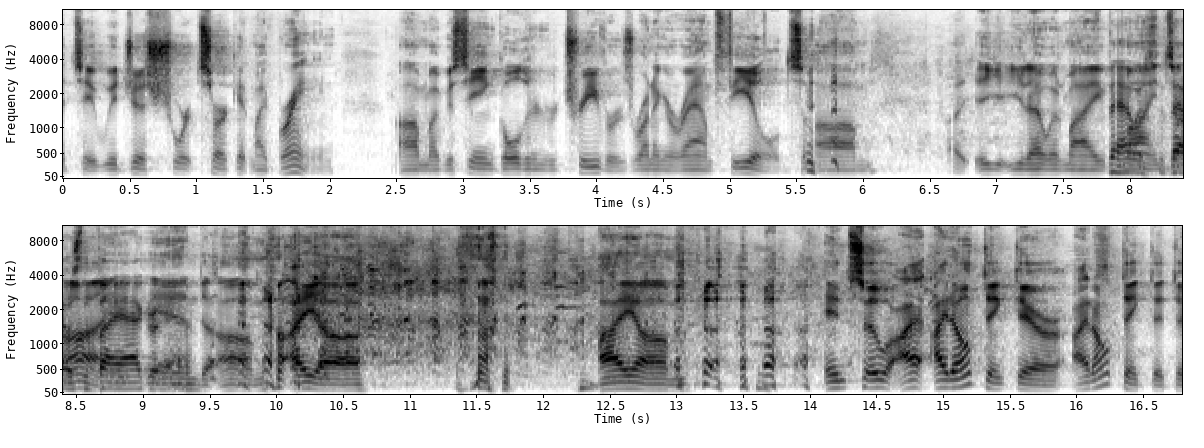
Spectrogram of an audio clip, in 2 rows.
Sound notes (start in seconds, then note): 5.5 laughs; 5.6 audience laughter; 9.4 audience laughter; 9.5 laughs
